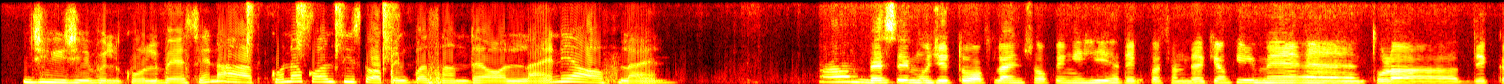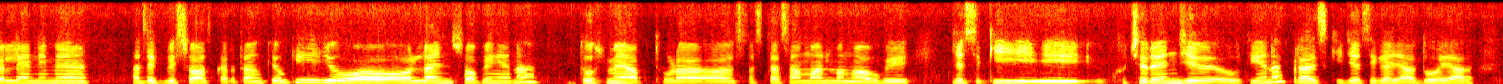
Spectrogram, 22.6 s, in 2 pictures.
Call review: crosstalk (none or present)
none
